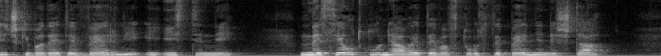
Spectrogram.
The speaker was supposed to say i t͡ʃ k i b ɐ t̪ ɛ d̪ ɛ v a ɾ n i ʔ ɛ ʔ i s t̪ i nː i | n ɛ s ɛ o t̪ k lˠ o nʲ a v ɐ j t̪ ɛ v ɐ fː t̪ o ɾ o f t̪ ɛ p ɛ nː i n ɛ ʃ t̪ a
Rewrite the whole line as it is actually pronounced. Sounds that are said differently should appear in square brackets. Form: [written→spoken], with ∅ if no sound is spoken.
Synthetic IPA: i t͡ʃ k i b ɐ [t̪→d̪] ɛ [d̪→t̪] ɛ v [a→ɛ] ɾ n i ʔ [ɛ→i] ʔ i s t̪ i nː i | n ɛ s ɛ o t̪ k lˠ o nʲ a v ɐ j t̪ ɛ v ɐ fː t̪ o ɾ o [f→s] t̪ ɛ p ɛ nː i n ɛ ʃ t̪ a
